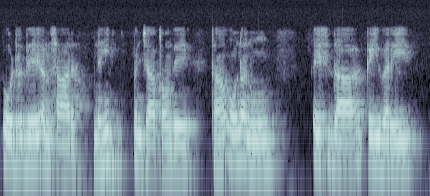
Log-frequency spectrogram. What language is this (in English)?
Punjabi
